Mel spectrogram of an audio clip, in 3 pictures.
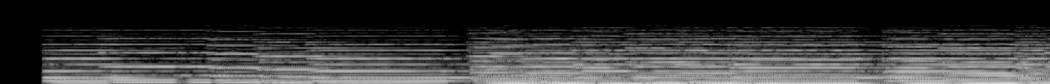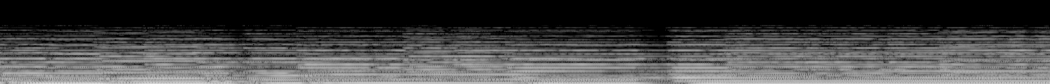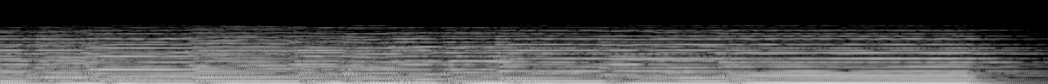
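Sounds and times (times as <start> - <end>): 
pipe organ: 0.4 - 31.4.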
